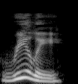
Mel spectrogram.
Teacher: when you ask a question like, Really? your voice goes up slightly at the end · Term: rising tone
